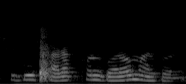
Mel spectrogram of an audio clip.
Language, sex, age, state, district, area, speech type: Bengali, female, 45-60, West Bengal, Uttar Dinajpur, urban, spontaneous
